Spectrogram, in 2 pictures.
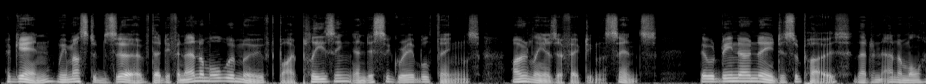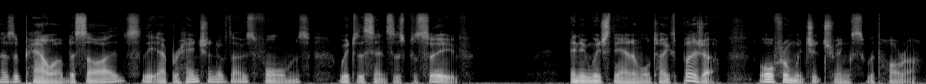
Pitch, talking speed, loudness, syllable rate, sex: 100 Hz, 185 wpm, -22 LUFS, 5.8 syllables/s, male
